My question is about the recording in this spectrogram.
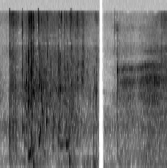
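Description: Faint trickling and splashing of pond water, as netted Daphnia and water go into a bucket. The sound drops out abruptly for a moment a little past halfway.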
